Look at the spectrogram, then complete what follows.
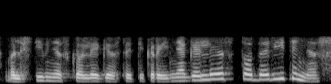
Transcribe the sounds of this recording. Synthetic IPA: ʋɐlʲsʲt̪ʲiːbʲɪnʲeːskoːlʲæːɡʲɪjoːst̪ɐɪt̪ʲɪkrɐɪnʲɛɡɐlʲeːst̪uɔd̪ɐɾʲiːt̪ʲɪnʲɛs

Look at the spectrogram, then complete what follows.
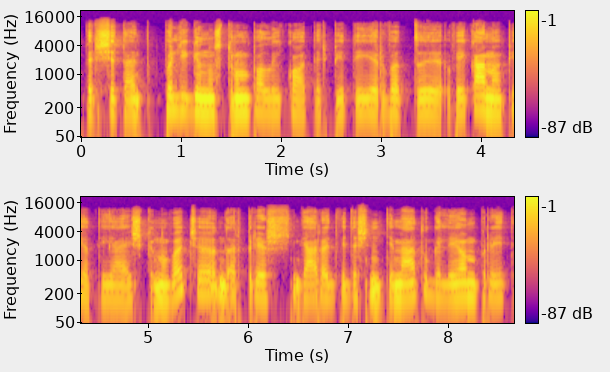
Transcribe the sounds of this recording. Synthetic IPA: pʲɛrʃʲɪt̪ɐːpɐlʲiːɡʲɪnʊst̪ɾʊmpɑlˠɐɪkoːt̪ɐrʲpʲiːt̪ɐɪɪrʋɐt̪ʋɐɪkɐmɐpʲiɛt̪ɐɪɐɪʃʲkʲɪnʊʋɐt͡ʃʲɛd̪ɐrpʲɾʲiɛʃɡʲæːɾɐːd̪ʲʋʲɪd̪ʲɛʃʲɪmʲt̪ʲiːmʲæːt̪uːɡɐlʲeːjoːmprɐɛɪt̪ʲ

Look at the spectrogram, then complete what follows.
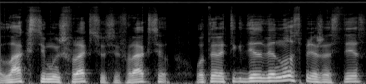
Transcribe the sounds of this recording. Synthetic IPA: lˠɑːksʲt̪ʲiːmuɪʃfɾɑːk̚t̪ʲɪjoːsɪfɾɑːkt̪sʲɪjoː | oːt̪ɐɪɾɐt̪ʲɪkd̪ʲeːlˠʋʲiɛnoːspʲɾʲiɛʒɐsʲt̪ʲeːs

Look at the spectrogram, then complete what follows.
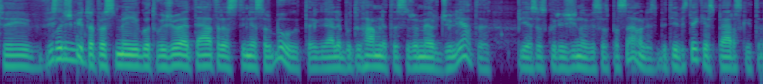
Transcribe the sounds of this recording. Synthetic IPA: t̪ʰɐɪʋʲɪsɪʃkɐɪt̪ɐpɾɐsʲmʲɛjɛɪɡʊɐt̪ʋɐʒʲuɔjɛt̪ʲæːt̪ɾɐst̪ɐɪnʲɛsʋɐɾbɐʊt̪ɐɪɡɑːlʲɪbuːt̪ʲxɑːmlʲɛt̪ɐsɪɾɐmʲɛɾʲd͡ʒʲʊlʲiːt̪ɐ | pʲiɛs̬ʲɛskʊɾʲiɛʒʲiːnoːʋʲɪsɐspɐsɑʊlʲɪsbʲɛt̪jiɛʋʲɪst̪ʲiɛkjɛspʲɛrskɐɪt̪ɐ

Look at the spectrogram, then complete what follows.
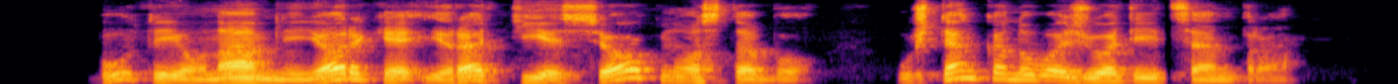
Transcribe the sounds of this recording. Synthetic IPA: buːt̪ʊjɛʊnɑˑmnʲʊjɔɾʲkʲɛːʔiːɾɐt̪ʲiɛsʲoːknuɔst̪ɐbʊ | ʊʃʲt̪ʲɛŋˑkɐnʊʋɐʒʲuɔt̪ʲɪiːt̪sʲɛnˑt̪ɾɑː

